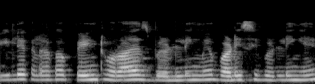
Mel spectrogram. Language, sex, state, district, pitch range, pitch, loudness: Hindi, female, Maharashtra, Chandrapur, 205-220 Hz, 210 Hz, -18 LUFS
